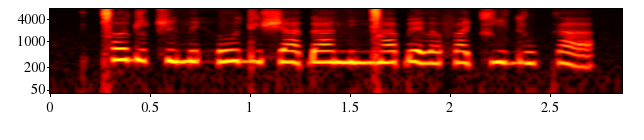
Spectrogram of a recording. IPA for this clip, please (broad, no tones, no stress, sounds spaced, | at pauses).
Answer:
ǀ ʌ d ʌ ʈ͡ʂ i m e h o d i ʃ a ɗ a n i ŋ͡ǀ a ɓ ɛ l ʌ f a t͡ɕ i d u k a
